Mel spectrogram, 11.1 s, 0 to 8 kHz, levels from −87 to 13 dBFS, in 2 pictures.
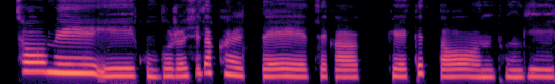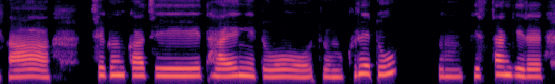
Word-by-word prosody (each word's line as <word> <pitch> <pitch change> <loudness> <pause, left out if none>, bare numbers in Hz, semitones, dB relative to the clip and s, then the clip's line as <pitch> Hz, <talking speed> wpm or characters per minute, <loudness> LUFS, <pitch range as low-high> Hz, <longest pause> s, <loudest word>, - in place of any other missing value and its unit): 처음에 300 -4 +5
이 210 -1 +2
공부를 200 +1 -2
시작할 245 -2 -1 0.2
때 195 -1 0
제가 185 -1 -3 0.3
계획했던 195 -4 -2
동기가 185 0 0 0.4
지금까지 215 -2 +2
다행히도 190 -3 0
좀 180 -2 -5
그래도 260 +2 0 0.4
좀 190 0 -6
비슷한 235 +4 +1
길을 195 -3 +1
205 Hz, 205 characters per minute, -24 LUFS, 190-230 Hz, 0.4 s, 처음에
